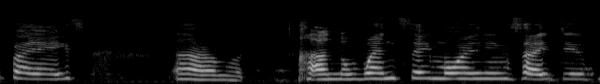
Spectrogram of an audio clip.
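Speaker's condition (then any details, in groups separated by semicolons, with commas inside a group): Cerebral palsy; since birth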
